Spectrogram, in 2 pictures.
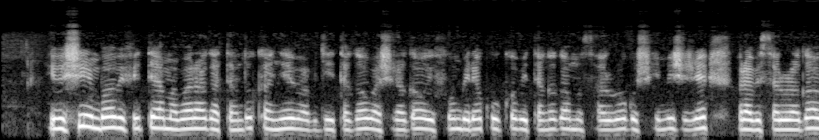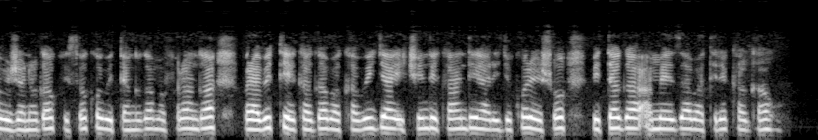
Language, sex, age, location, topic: Kinyarwanda, female, 25-35, Musanze, finance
